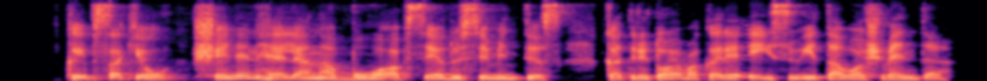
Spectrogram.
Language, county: Lithuanian, Vilnius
